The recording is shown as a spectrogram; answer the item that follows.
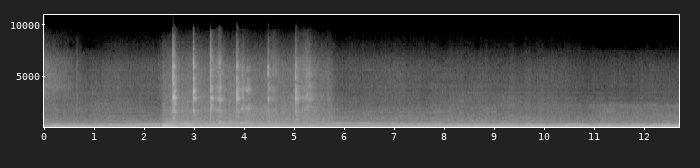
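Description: Suspenseful horror-style background music: a low sustained drone, with a thump followed by a run of about eight short sharp ticks a few seconds in.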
